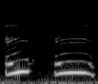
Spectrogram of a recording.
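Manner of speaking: very high, loud "ooh, ooh"; two piercing little whoops; high whooping. Real, not acted. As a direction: let out two squealed oohs. Excited reaction to chain moment.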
